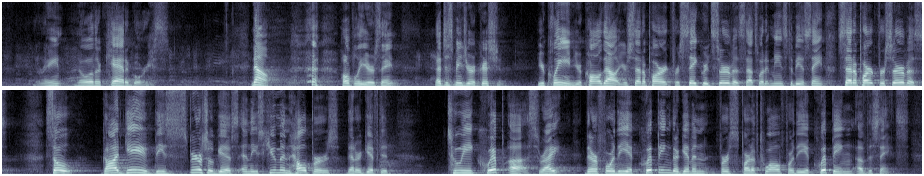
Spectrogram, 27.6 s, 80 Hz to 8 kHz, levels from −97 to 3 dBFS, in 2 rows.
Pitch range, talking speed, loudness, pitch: 165-210 Hz, 155 wpm, -20 LUFS, 180 Hz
